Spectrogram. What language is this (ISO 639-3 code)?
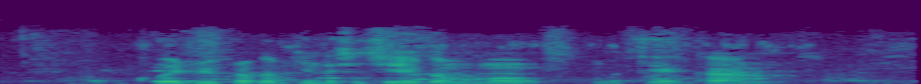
kin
